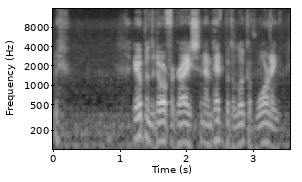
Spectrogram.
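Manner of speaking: ordinary delivery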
